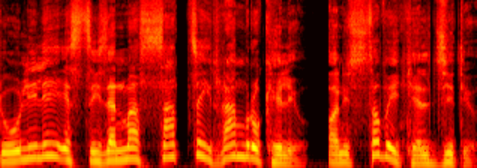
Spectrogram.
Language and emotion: Nepali, happy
